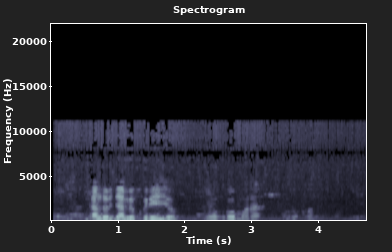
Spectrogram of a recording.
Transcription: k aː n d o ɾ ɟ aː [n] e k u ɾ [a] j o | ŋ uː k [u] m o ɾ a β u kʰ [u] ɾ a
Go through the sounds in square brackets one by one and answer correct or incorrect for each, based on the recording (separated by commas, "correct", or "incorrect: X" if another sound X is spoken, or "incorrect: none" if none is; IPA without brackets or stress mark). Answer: incorrect: m, incorrect: i, incorrect: o, incorrect: o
